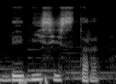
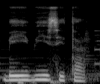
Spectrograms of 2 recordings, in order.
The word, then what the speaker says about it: babysitter: kedua itu ada babysitter Biasanya kita menyebut orang yang mengasuh bayi dengan kata bebisister padahal penyebutan yang benar adalah babysitter diambil dari kata baby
